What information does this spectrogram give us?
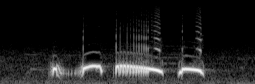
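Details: One complete song phrase from a wild-caught spotted dove of the high Kim Đồng voice type: a faint lead-in, a ringing coo, a long downward-drifting note and a closing coo.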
